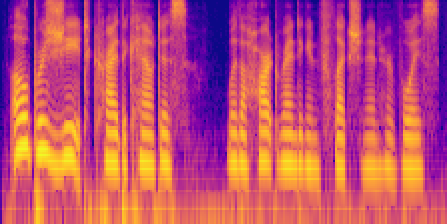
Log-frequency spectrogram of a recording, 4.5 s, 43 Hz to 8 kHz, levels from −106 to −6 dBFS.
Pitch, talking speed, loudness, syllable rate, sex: 175 Hz, 175 wpm, -20 LUFS, 5.2 syllables/s, female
